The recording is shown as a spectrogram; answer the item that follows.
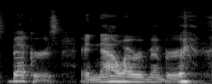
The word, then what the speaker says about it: Bueckers: And I was like, I I'm gonna say it and then it's not going to come out, but it's Beckers.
